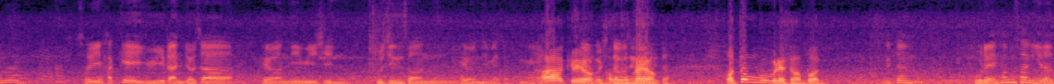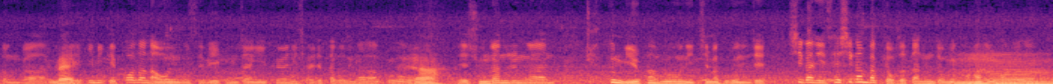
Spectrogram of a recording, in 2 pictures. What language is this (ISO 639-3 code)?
kor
